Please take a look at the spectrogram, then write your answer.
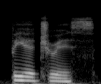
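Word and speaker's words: Beatrice: oft will tell note beatric I use this word as it is pronounced in the Italian as consisting of four syllables of which the third is a long one she then was silent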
